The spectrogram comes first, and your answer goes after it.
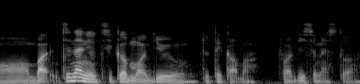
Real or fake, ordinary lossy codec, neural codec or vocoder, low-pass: real; none; none; 7.2 kHz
